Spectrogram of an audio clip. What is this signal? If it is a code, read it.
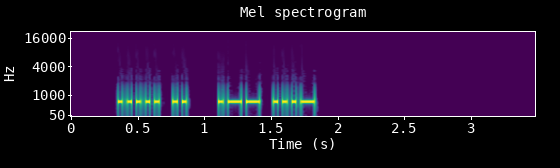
Morse code, heard as a keyed tone, about 36 wpm, 700 Hz. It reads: 5I WV
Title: Winter Field Day Exchanges Encore 35wpm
